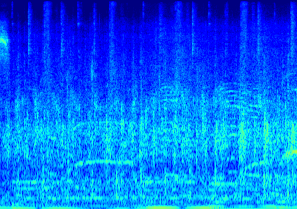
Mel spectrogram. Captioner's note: audience applauding and cheering; vibrant music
